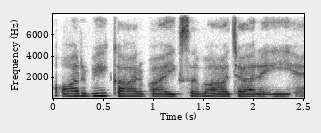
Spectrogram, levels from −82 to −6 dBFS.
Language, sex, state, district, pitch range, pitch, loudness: Hindi, female, Rajasthan, Jaipur, 210-230 Hz, 215 Hz, -19 LUFS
